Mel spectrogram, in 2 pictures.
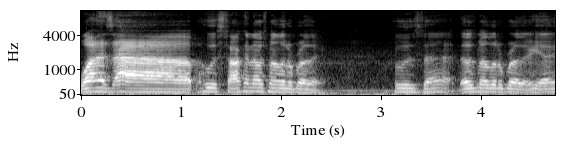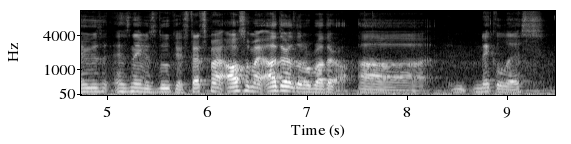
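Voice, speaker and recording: Audible room echo and a man's bright, sharp tone at a fairly quick pace, with ordinary pitch variation. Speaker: gaming streamer. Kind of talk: live stream chat. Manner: flustered, rambling.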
